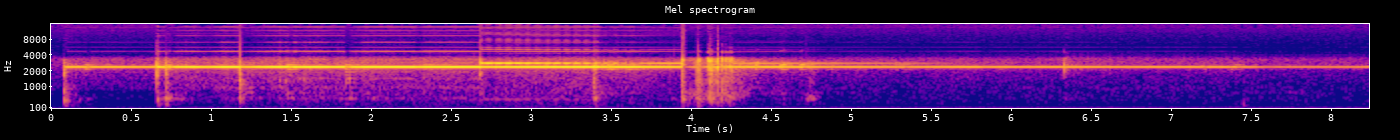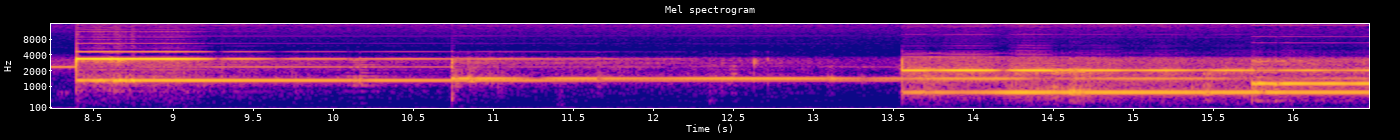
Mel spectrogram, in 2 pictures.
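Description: Buddhist altar bells are struck four times, each a different pitch, every strike giving a clear metallic tone that rings on and slowly fades before the next bell sounds.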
